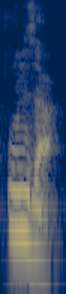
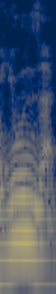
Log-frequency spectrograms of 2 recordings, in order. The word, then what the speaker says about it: UNZA: We know that uh UNZA or UUNZA, depending on on on on how you want to pronounce it, um has been our pride and joy as a country.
